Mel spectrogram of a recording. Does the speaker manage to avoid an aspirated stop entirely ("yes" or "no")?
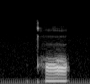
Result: no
